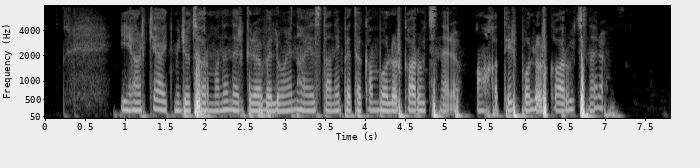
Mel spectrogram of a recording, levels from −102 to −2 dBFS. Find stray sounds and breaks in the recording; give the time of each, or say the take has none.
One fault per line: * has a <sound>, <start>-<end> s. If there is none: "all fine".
all fine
